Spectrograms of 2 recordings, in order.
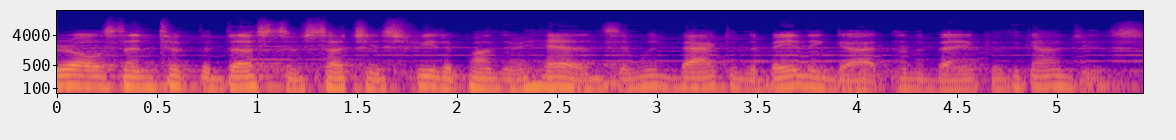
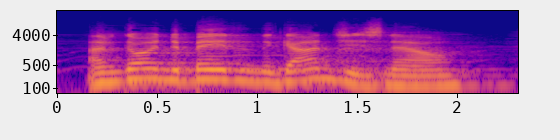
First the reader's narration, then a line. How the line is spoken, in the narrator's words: he shouted to Mother Sachi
